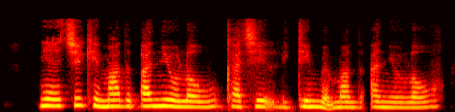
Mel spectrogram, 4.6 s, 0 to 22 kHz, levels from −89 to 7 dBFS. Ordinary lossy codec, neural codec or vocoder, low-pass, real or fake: none; codec, 16 kHz in and 24 kHz out, 0.4 kbps, LongCat-Audio-Codec, fine tuned four codebook decoder; 10.8 kHz; fake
